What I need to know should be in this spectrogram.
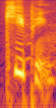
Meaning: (noun) 1. Conformity or harmony 2. Charge or care 3. Maintenance; support; provision; feed; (verb) present participle and gerund of keep
- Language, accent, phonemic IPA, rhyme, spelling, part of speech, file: English, US, /ˈkiːpɪŋ/, -iːpɪŋ, keeping, noun / verb, En-us-keeping.ogg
